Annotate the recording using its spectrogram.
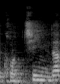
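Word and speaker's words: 東風平: したけど、これでコチンダと読みます。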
